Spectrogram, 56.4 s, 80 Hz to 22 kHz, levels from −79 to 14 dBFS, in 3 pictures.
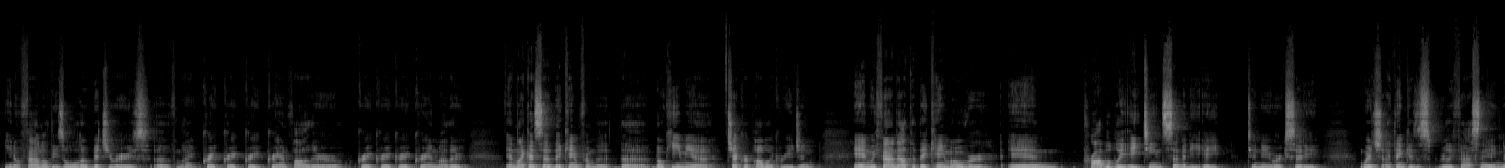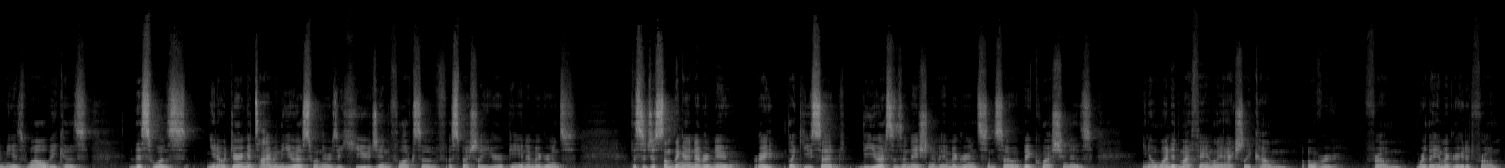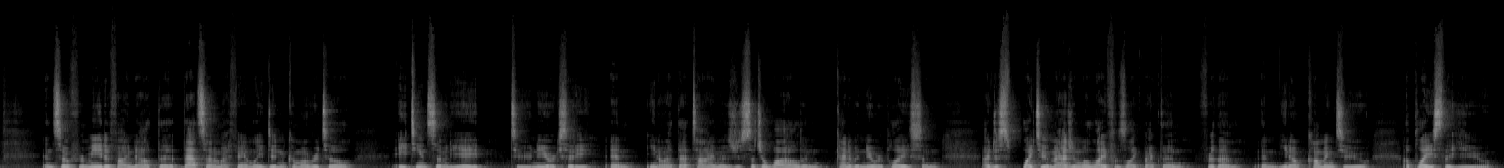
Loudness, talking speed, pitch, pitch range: -30 LUFS, 190 wpm, 90 Hz, 85-95 Hz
